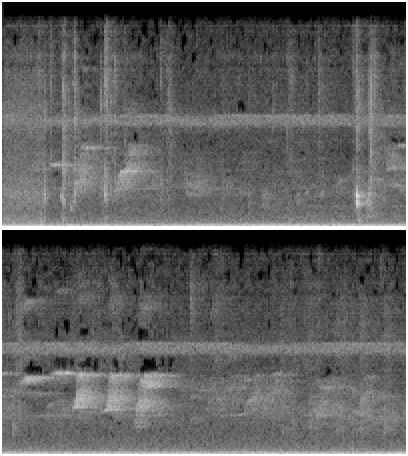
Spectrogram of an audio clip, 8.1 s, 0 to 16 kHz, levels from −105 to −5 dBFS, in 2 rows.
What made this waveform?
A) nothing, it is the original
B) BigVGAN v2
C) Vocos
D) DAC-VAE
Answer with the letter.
B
